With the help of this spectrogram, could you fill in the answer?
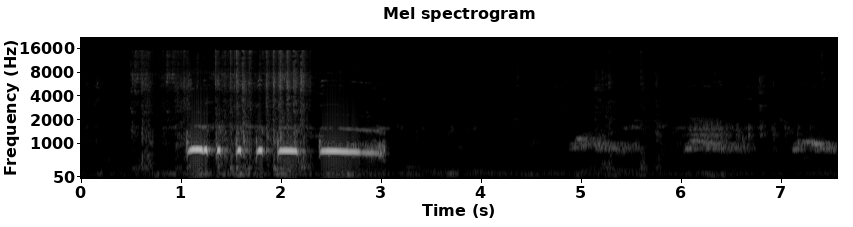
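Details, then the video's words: Zebra dove of the Bangkok type, used as a lure to prompt other birds to sing: a quick run of short clipped coos near one pitch, then a longer drawn-out note, with fainter softer coos following after a pause. "Anggungan perkutut Bangkok pancingan rajin bunyi"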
